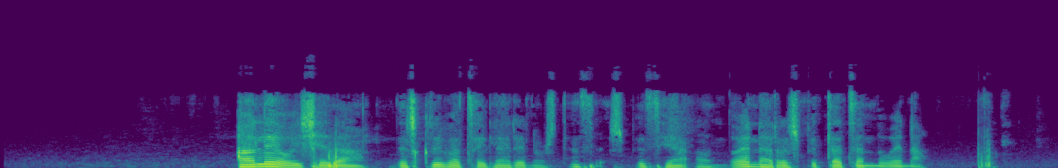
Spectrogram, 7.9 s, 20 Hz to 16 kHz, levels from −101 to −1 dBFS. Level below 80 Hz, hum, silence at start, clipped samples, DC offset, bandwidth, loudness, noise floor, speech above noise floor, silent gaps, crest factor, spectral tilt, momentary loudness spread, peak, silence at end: -64 dBFS; none; 1.8 s; under 0.1%; under 0.1%; 7.6 kHz; -25 LUFS; -71 dBFS; 47 dB; none; 22 dB; -5.5 dB/octave; 17 LU; -4 dBFS; 0.5 s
